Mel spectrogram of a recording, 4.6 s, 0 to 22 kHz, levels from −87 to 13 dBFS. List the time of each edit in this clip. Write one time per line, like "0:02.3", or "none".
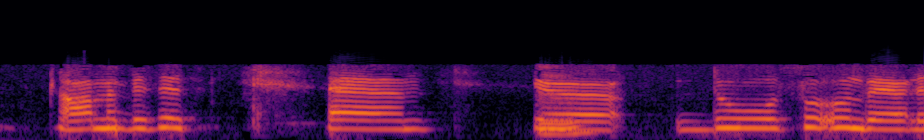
0:02.7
